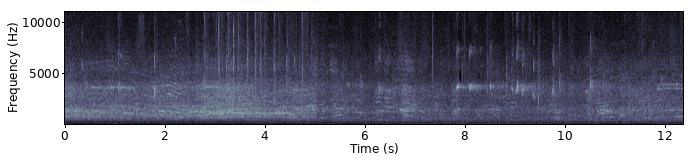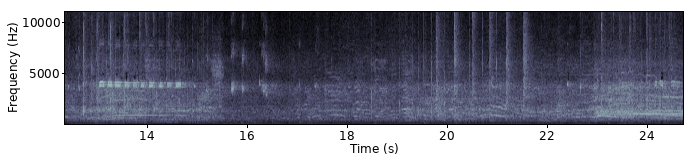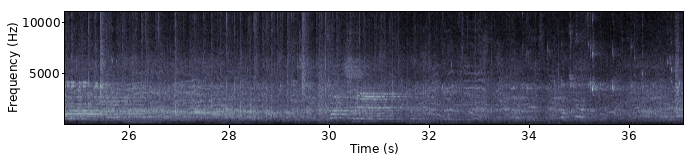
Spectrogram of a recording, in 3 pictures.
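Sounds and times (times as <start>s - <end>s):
crowd chatter: 0.0s - 37.0s
loud steady held tone: 13.0s - 15.4s.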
